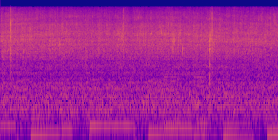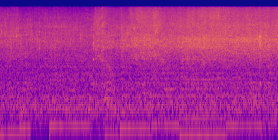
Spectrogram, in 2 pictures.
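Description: Chicken pieces sizzling in a wok as sweet dark caramel sauce is poured in and stirred through with a metal wok spatula. The sizzle is steady, with a couple of light clicks, and grows louder and hissier about two thirds of the way through.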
